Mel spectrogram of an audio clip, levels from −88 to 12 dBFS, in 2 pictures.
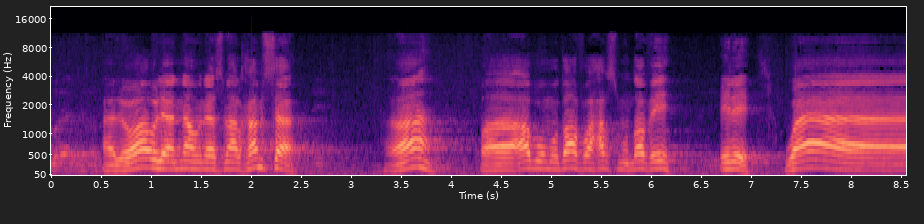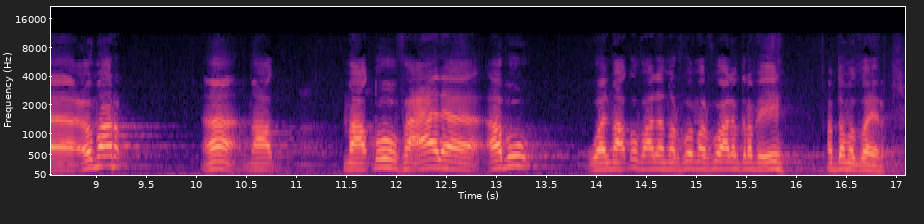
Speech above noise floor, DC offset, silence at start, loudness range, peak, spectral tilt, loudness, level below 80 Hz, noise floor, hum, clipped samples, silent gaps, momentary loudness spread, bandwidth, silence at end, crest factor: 33 dB; under 0.1%; 0 s; 4 LU; 0 dBFS; -6.5 dB/octave; -14 LUFS; -50 dBFS; -46 dBFS; none; under 0.1%; none; 11 LU; 11.5 kHz; 0.05 s; 14 dB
